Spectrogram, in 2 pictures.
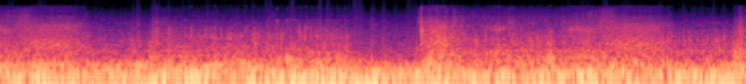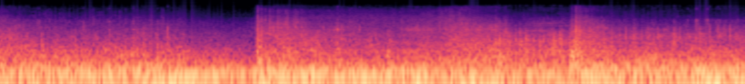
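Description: Strong wind roars and gusts steadily.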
